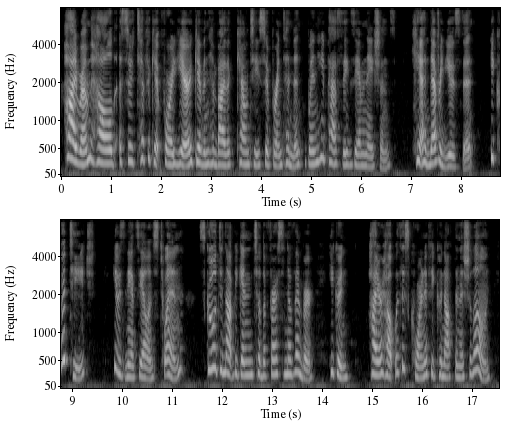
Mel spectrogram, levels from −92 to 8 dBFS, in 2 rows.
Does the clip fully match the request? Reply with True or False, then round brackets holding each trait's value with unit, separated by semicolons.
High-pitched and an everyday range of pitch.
True (240 Hz; 4.1 semitones)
